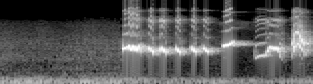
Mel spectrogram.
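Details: Orange-headed thrush, a lure song meant to keep a bird singing morning to night: a quick run of short whistled notes on one pitch, then higher and lower slurred whistles, over low background rumble.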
